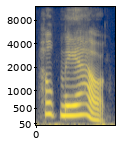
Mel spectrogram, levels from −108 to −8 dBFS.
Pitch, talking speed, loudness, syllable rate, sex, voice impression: 270 Hz, 225 wpm, -13 LUFS, 4.8 syllables/s, female, feminine, slightly middle-aged, calm, elegant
